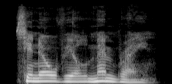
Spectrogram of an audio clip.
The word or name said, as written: synovial membrane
